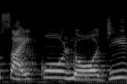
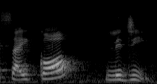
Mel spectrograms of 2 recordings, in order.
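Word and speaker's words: psychology: Follow करते हैं pronunciation, उसमें कोई भी वर्ड का सफिक्स आखिर में LOGY आ रहा हो, ध्यान से सुनिएगा, आखिर में LOGY आ रहा हो तो उसे अपन लॉजी नहीं कहते हैं, लिजी कहते हैं।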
